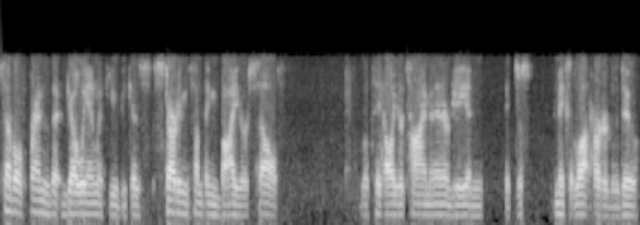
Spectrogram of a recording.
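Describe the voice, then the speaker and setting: Guest: a low-voiced man, measured and practical, on a dry phone line. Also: level tone, no room sound. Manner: measured, matter-of-fact advice. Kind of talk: phone interview.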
